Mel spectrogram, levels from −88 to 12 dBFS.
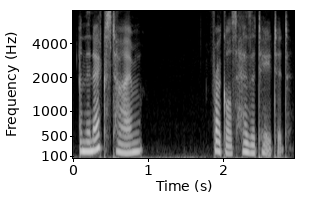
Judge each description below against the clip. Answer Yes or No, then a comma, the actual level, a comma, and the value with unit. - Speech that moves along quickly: No, slow, 120 wpm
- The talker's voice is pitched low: No, medium, 185 Hz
